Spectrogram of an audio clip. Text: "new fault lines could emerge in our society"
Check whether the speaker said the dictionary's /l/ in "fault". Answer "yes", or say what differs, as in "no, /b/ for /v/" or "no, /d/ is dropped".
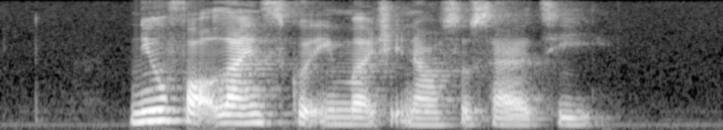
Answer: no, /l/ is dropped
